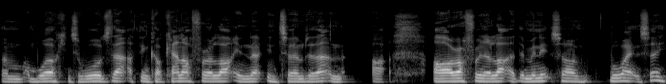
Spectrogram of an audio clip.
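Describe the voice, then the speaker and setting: A man with a slight Brummie accent speaks fairly quickly at a fairly high pitch. His tone is dark and mellow, and his intonation is monotone and flat. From Birmingham, England. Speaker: retired footballer and businessman. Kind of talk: interview. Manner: halting, many fillers.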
